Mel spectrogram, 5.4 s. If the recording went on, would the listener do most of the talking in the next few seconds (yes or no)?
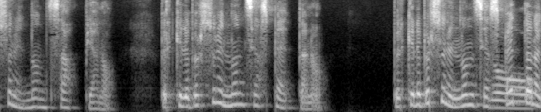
no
